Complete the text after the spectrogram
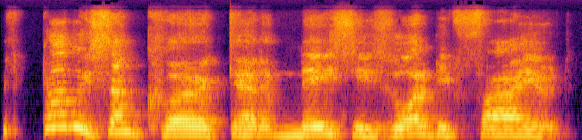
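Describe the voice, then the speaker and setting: Skeptical, brusque husband for radio play, male actor; very lively intonation, unhurried pace. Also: on the high side. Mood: scoffing. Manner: brusque, scoffing, slangy. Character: dismissive, skeptical working-class husband.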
